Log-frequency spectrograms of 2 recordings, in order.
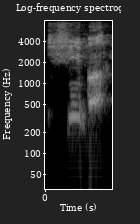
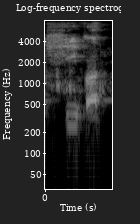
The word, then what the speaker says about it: Sheba: Okay, so it's the Queen of Sheba, not Shiva.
